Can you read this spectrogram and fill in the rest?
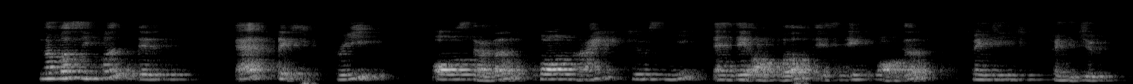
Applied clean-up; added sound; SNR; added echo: neural mask model DeepFilterNet 3.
